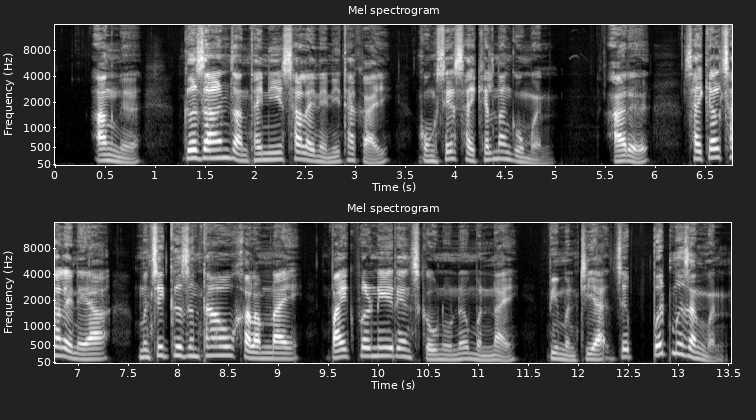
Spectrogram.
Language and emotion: Bodo, happy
